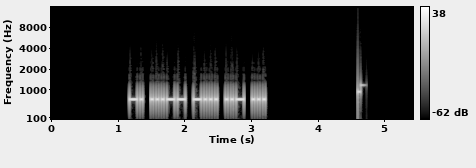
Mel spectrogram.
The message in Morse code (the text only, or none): N3BUS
